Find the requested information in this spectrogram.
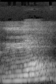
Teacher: ये ध्वनि है ङ, जो कंठ से बोली जाती है।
